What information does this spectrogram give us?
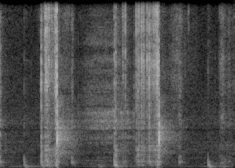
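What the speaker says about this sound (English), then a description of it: "cut another tablespoon of ginger" A knife chops fresh ginger, skin and all, on a cutting board with sharp, close, irregular thuds, about half a dozen strikes in quick succession.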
